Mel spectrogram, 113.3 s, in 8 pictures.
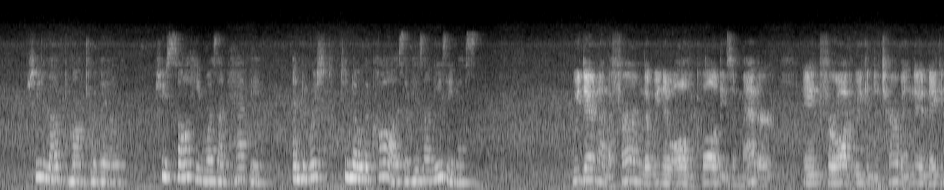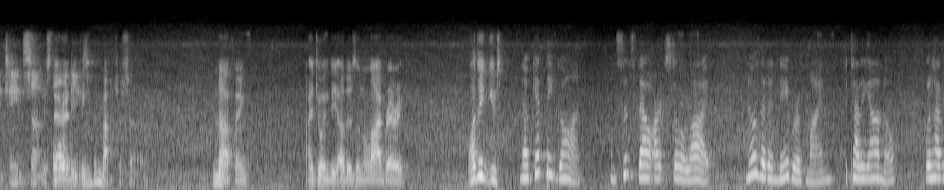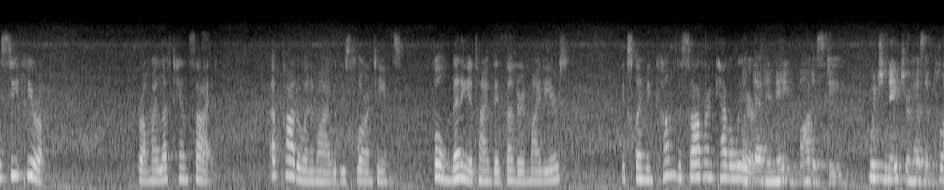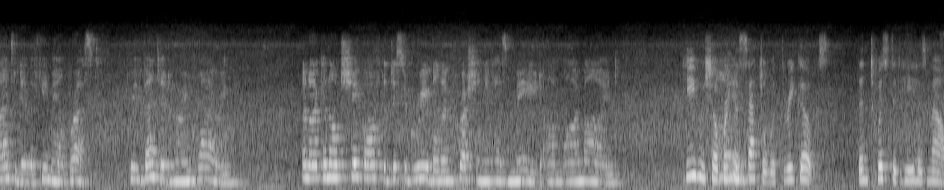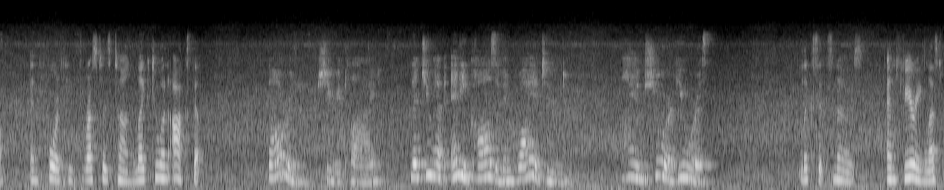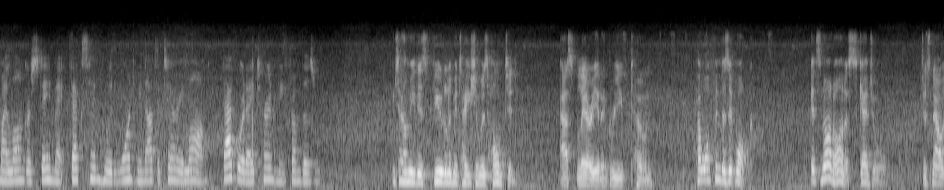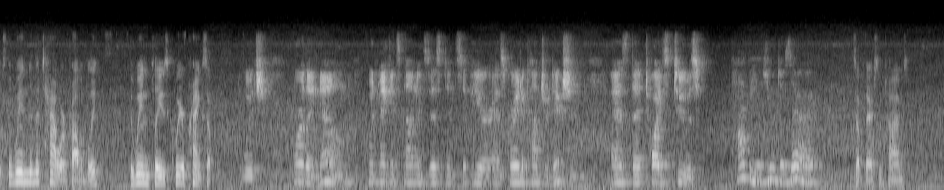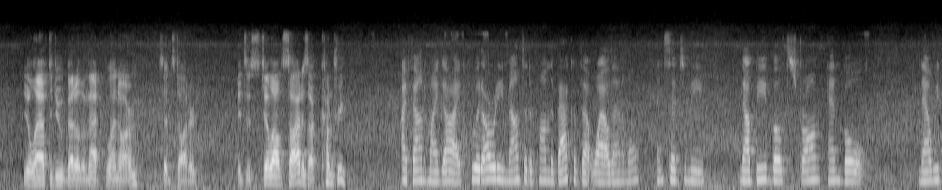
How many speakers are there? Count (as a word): four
